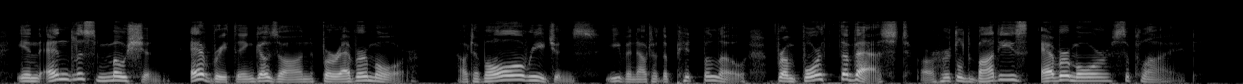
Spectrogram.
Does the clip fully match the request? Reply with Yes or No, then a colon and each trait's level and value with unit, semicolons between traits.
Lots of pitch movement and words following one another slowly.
Yes: wide, 6.3 semitones; slow, 125 wpm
